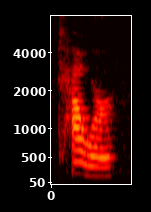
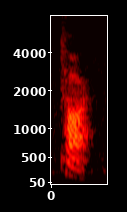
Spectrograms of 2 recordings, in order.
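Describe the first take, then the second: First: The word is said at an ordinary, unhurried pace. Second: The word is squeezed very fast into one syllable.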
